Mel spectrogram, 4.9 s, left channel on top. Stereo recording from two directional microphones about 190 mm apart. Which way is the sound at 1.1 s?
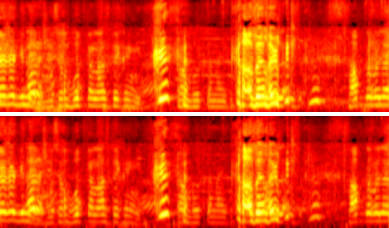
50° right (ahead or behind).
